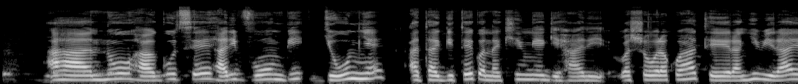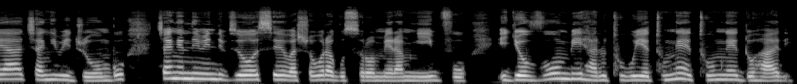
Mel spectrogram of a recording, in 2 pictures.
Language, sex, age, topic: Rundi, female, 18-24, agriculture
